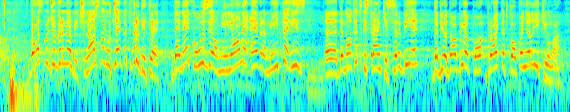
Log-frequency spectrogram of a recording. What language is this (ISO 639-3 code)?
srp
